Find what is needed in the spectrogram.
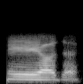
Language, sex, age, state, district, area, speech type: Nepali, male, 45-60, West Bengal, Darjeeling, rural, conversation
